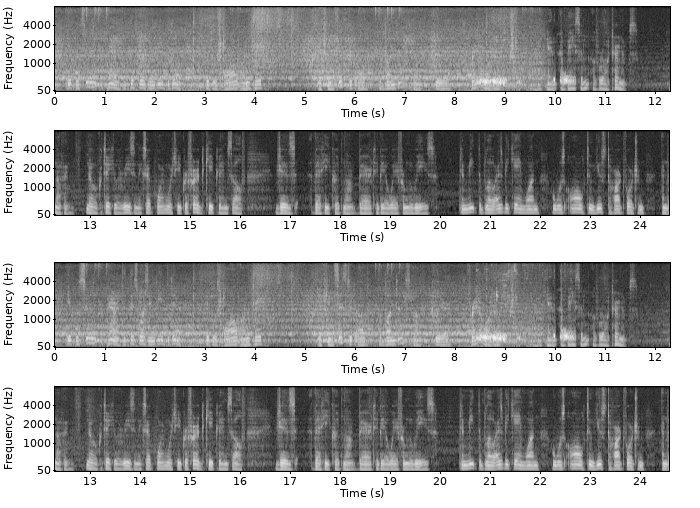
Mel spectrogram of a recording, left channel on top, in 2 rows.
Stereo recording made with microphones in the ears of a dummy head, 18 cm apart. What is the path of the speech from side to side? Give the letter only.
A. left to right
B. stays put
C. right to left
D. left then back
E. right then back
D.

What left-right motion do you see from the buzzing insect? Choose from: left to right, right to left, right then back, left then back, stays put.
left to right.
